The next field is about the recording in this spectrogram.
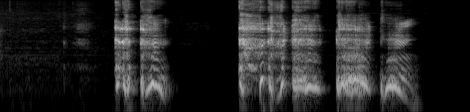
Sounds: Throat clearing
